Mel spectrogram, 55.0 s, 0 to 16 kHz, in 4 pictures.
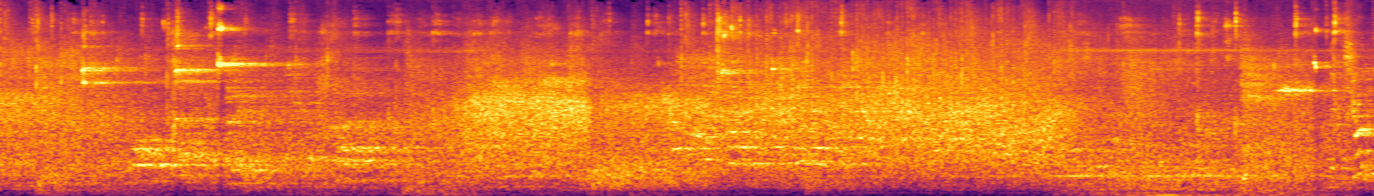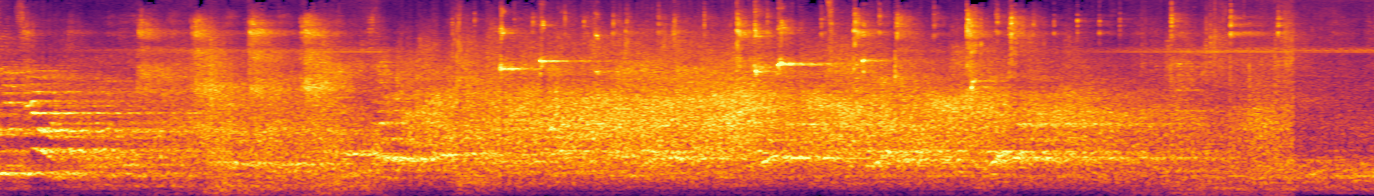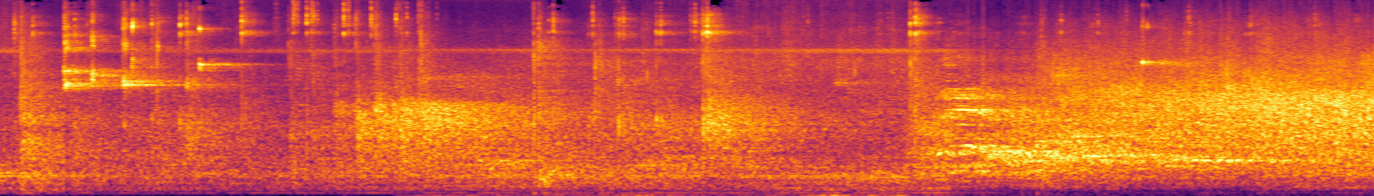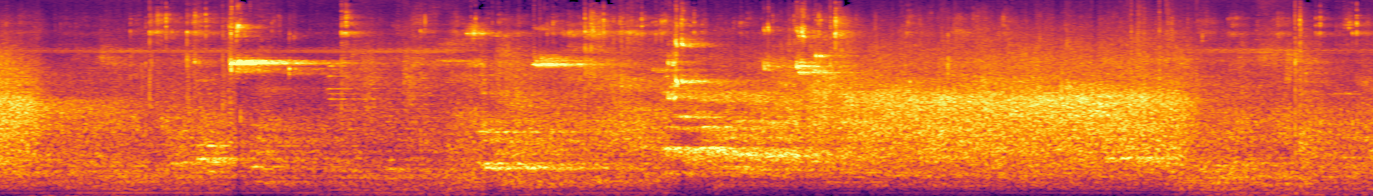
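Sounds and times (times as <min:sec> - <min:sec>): chatter of many voices: 0:00.0 - 0:54.9.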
